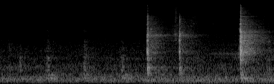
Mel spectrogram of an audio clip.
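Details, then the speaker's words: 1989 Kawasaki KX80 engine being rebuilt, cases just bolted together, in neutral, crank turned by hand: a few sharp, uneven metallic ticks inside the cases; rod hitting suspected. "And the crank is moving. Okay. Don't know if I like that noise. It's that noise I was talking about."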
